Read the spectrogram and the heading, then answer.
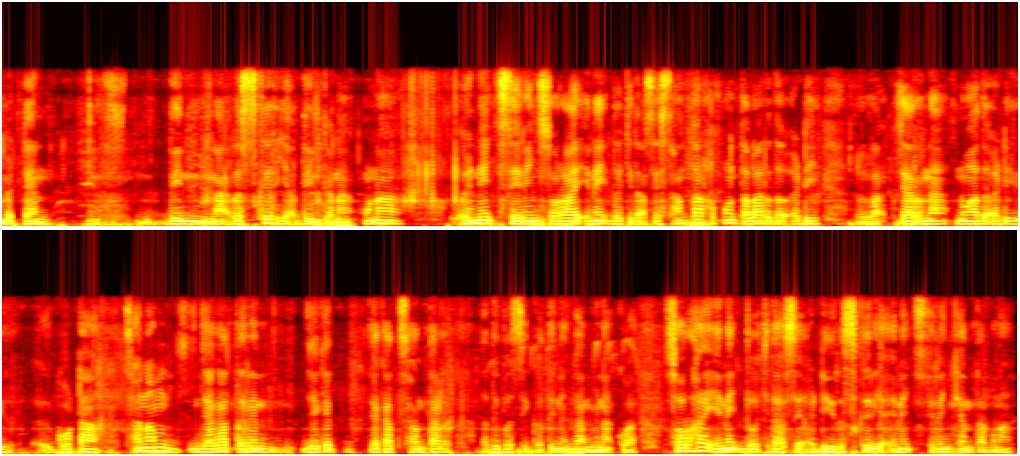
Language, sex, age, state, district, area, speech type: Santali, male, 18-30, West Bengal, Bankura, rural, spontaneous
